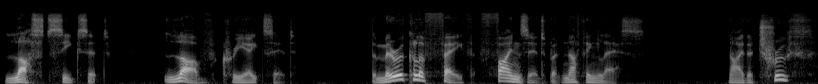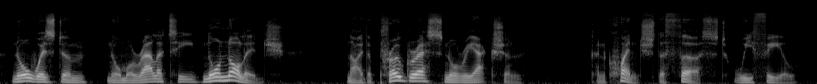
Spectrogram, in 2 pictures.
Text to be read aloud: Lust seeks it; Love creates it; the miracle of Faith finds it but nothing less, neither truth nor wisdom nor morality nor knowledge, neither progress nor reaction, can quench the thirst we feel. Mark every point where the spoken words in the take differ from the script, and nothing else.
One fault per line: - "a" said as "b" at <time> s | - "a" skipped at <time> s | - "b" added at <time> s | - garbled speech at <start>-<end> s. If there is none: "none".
none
